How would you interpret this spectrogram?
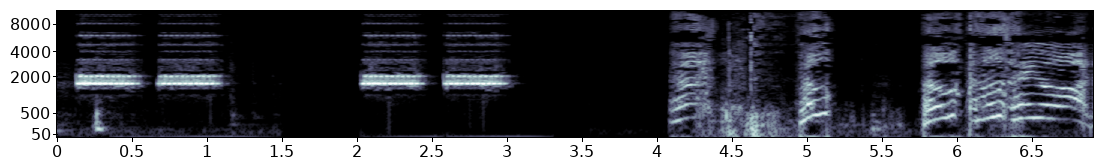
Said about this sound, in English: Somebody's calling us? Just pick up the phone. Kevin, come on. Also, turn the ringer off.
